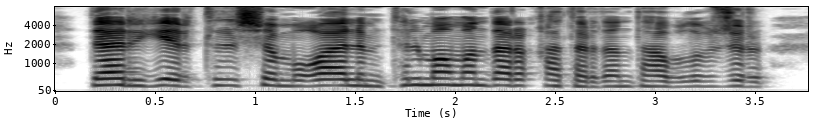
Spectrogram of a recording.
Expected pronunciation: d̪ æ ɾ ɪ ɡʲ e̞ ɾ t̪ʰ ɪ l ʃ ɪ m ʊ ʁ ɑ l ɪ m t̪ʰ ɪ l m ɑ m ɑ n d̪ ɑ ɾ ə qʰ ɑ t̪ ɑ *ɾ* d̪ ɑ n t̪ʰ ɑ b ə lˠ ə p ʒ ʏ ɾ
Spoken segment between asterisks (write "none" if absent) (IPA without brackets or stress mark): ɾ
